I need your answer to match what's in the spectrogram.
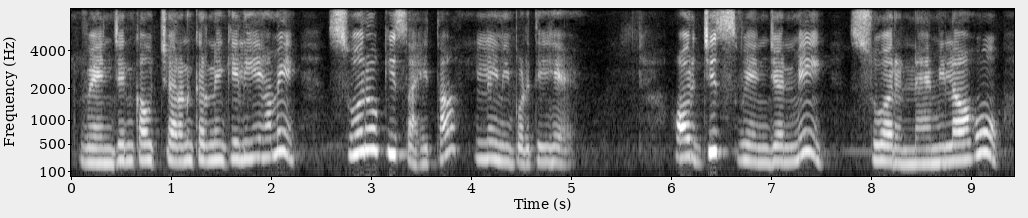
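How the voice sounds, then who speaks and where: With a mellow, fairly high voice, a female teacher walks children through an online Sanskrit lesson, patiently slowing to sound out sample words.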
